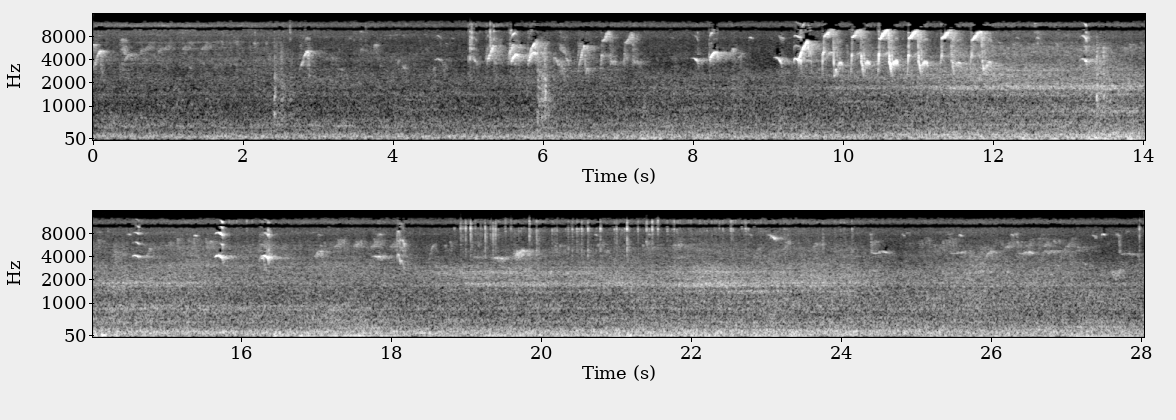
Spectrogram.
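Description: Small birds chirping, with a quick run of about seven high chirps about ten seconds in, over a steady low outdoor rumble.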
